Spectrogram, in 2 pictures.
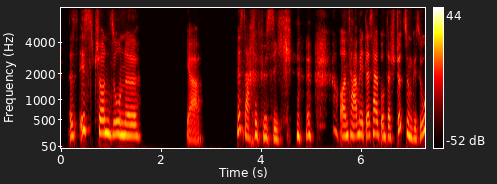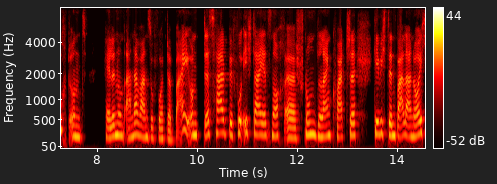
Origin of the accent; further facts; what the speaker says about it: Switzerland; ich bin aus der Schweiz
